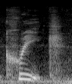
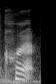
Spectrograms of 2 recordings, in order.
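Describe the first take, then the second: First: The vowel is a long 'ee' sound. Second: The vowel is a short 'i' sound. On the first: This is how people say it locally. "here they always say creek" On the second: This is how people say it in Minnesota. "In Minnesota, we say crick"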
